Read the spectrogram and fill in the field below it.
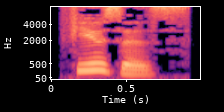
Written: fuses

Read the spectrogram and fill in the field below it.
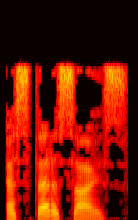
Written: aestheticize

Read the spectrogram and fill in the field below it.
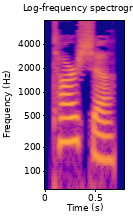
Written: tarsha

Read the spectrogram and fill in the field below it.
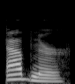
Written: abner

